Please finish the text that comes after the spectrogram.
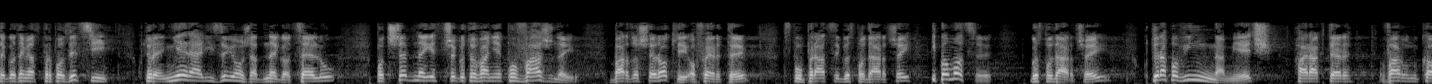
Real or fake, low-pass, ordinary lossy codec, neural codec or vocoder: real; 7.2 kHz; none; none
